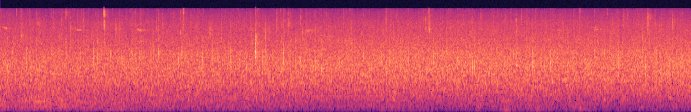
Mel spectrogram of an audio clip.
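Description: Heavy rain falling in a steady downpour: an even hiss with faint scattered ticks of drops.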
